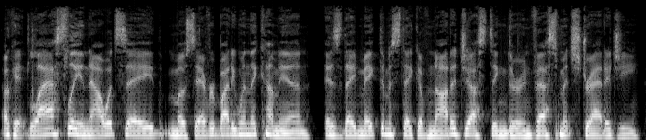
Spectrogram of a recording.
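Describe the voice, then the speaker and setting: A man's voice: mid-range voice, brisk, a little mellow. A man coaching listeners conversationally as a financial advisor, emphatic and coaxing, often checking in with short tag questions. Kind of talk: conversational advice podcast.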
